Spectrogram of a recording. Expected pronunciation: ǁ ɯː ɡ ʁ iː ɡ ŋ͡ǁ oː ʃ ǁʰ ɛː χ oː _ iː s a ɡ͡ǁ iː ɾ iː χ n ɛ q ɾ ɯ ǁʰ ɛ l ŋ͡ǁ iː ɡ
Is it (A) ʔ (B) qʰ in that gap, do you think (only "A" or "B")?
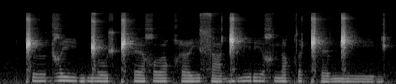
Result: B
